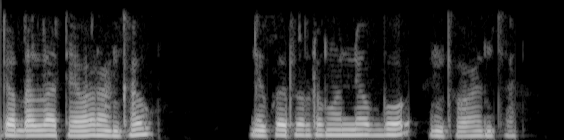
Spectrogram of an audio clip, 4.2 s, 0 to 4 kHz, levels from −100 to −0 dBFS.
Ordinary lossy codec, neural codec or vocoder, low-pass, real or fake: none; none; 3.6 kHz; real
